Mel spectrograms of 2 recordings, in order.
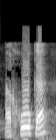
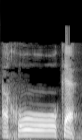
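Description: First: The vowel after the kh is short. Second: The vowel after the kh is long. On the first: The speaker calls it wrong. "Instead of saying akhuka" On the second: The speaker calls it right. "we say akhuka, elongating the vowel"

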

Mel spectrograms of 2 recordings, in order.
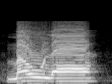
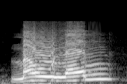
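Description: First: The word ends with a long a vowel. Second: The word ends with a short a and n. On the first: The reader stops on this word. "if you stop or pause on it, you pronounce it as a long vowel sound" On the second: The reading continues without stopping. "If you continue reading, it is pronounced as a normal Tanween, A-N"

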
